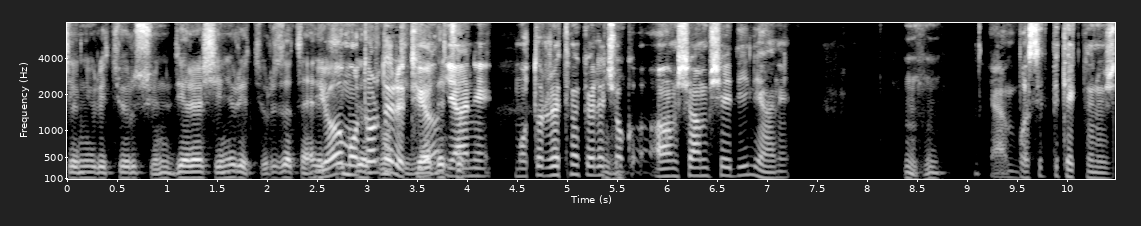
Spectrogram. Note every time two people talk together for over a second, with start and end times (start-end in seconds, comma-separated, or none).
2.5-4.1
